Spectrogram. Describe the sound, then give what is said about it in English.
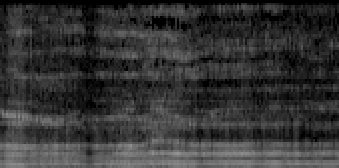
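A human voice imitates a lion grumbling over its kill, making a low, continuous growling rumble with a gravelly texture and slightly wavering pitch, held steadily throughout. “it's like a lion who's just had a kill and it sits next to its meal and it just starts to grumble like,”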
